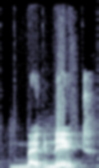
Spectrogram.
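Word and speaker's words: magnet: things I वांट तू तेल यू अब फर्स्ट स्पेलिंग कौन से है वो देख लीजिए फर्स्ट मैग्नेट देखिए जरा एम ए जी एन ए एम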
